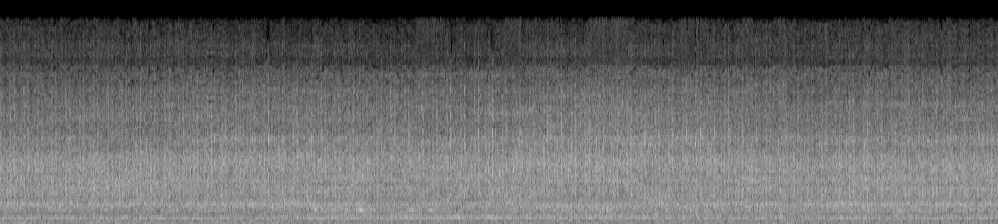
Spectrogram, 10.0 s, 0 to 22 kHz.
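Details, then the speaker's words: Ferguson TEA20 tractor, rebuilt engine, after adjusting carburetor mixture screws: loud steady low rumble at tick-over with no misses or hunting; normal idle. "Like a little kitten, isn't it? Purring like a kitten, as they say."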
